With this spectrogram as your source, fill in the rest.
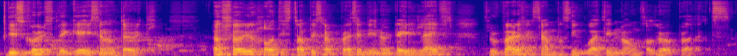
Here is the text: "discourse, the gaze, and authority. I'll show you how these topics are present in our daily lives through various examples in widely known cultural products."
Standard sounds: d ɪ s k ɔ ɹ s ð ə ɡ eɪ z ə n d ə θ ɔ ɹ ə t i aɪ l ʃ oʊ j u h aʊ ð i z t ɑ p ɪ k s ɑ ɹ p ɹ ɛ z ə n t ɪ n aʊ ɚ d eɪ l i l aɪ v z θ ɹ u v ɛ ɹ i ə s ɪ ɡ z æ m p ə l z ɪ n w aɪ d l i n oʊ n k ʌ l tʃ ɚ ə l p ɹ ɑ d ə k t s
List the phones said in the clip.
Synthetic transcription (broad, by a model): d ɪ s k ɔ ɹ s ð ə ɡ eɪ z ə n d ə t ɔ ɹ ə t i aɪ l ʃ oʊ j u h aʊ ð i s t ɑ p ɪ k s ɑ ɹ p ɹ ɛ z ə n t ɪ n aʊ ɚ d eɪ l i l aɪ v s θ ɹ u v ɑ ɹ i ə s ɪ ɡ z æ m p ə l s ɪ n w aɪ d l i n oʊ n k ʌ l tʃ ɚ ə l p ɹ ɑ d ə k t s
